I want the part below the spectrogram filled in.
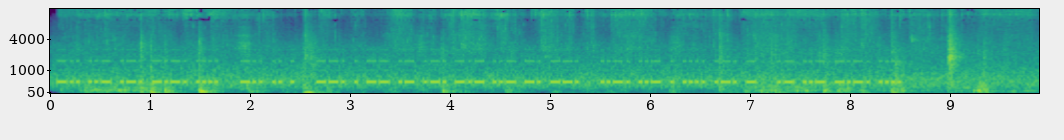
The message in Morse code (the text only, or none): DURCH DIE GEMARKUNG FUEHRT AUCH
